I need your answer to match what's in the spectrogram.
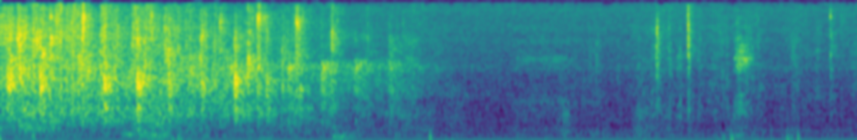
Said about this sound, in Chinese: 有点紧张，他们有点紧张，大家鼓励一下，来点掌声。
